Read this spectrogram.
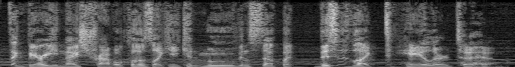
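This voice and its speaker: A man's voice: on the high side, sing-song, normal speed, fairly bright tone. Man narrating a tabletop game over music. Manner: descriptive, casual phrasing. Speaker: game master.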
